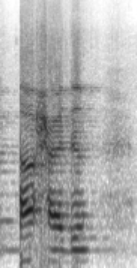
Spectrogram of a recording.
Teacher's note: in ahad, the ha is a big ha, which is pronounced from the center of the throat. And then we make qalqala on the dal at the end.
